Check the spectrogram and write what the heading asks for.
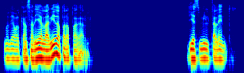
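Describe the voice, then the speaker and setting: Gravelly-voiced man preaching a sermon. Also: lowish voice, level tone, dark tone, no echo, studio quality. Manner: halting, repeats words while reading scripture aloud.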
